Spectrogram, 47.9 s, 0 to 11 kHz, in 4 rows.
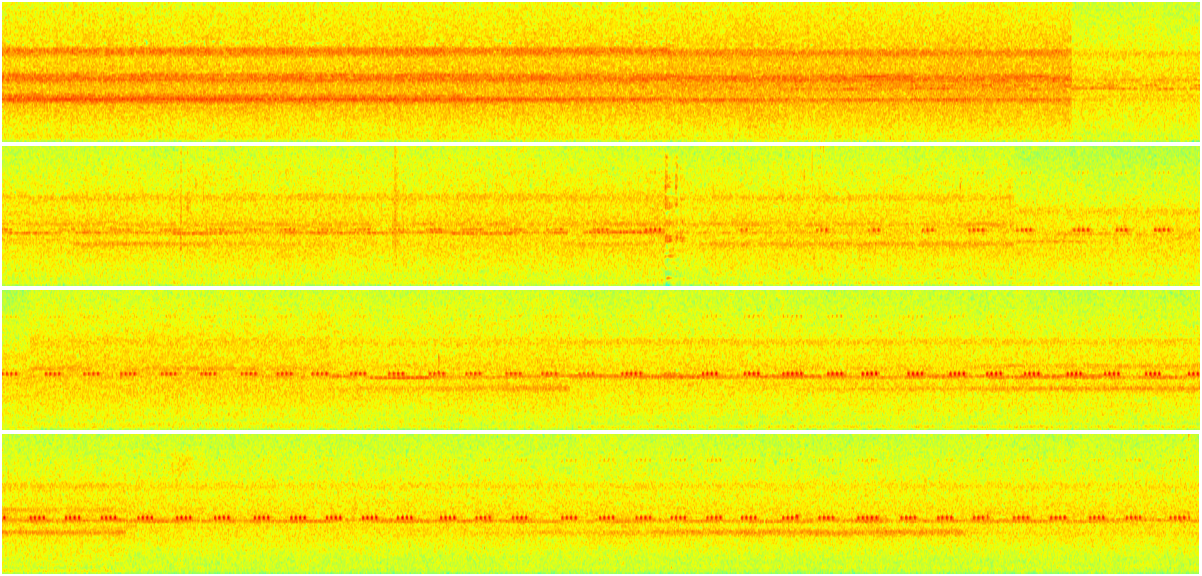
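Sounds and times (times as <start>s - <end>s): insects trilling: 0.0s - 47.9s
river water rushing: 0.0s - 47.9s
cricket chirping: 10.3s - 47.9s.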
